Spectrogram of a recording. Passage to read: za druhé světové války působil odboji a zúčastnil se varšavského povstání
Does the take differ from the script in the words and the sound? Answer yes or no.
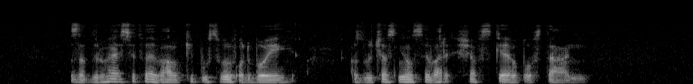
no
